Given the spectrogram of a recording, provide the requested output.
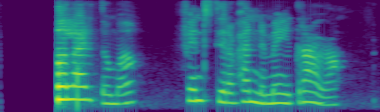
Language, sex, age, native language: Icelandic, female, 11, Icelandic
